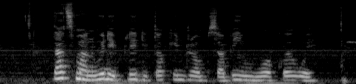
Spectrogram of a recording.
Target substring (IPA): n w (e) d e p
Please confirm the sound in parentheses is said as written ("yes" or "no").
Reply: yes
